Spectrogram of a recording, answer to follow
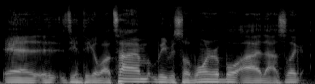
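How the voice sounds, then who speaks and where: A man's voice: on the low side, rapid-fire, darkish tone, clear, resonant tone. A man hosting a casual video game discussion, enthusiastic and slangy, often repeating himself for emphasis. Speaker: podcast host. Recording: music playing behind the voice.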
